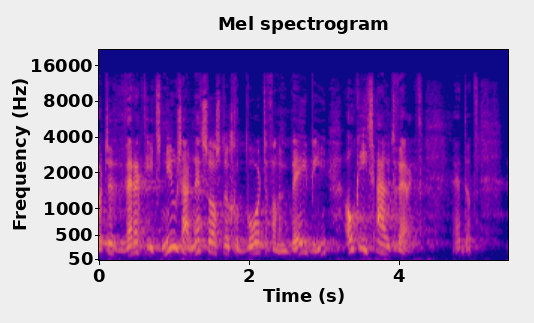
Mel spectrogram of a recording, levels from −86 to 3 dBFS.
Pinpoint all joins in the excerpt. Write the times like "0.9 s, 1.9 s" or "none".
none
